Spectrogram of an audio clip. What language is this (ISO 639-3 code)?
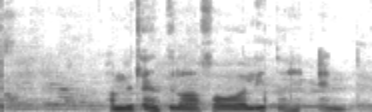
isl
